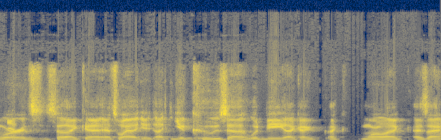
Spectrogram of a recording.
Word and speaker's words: Yakuza: And that's why you're generally going to hear it as Yakuza. Yeah. You barely even say the U.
